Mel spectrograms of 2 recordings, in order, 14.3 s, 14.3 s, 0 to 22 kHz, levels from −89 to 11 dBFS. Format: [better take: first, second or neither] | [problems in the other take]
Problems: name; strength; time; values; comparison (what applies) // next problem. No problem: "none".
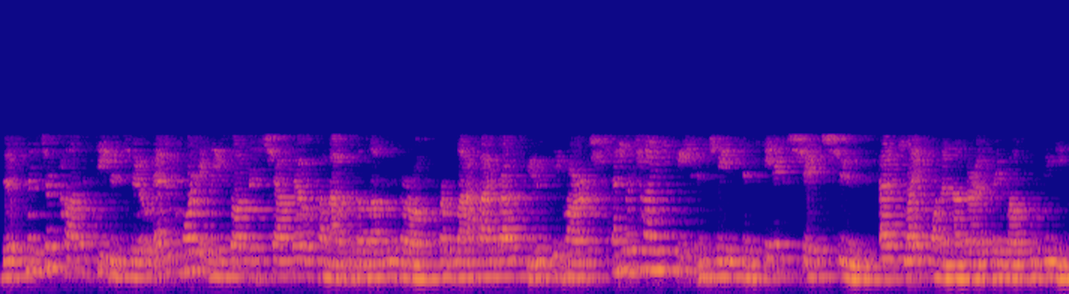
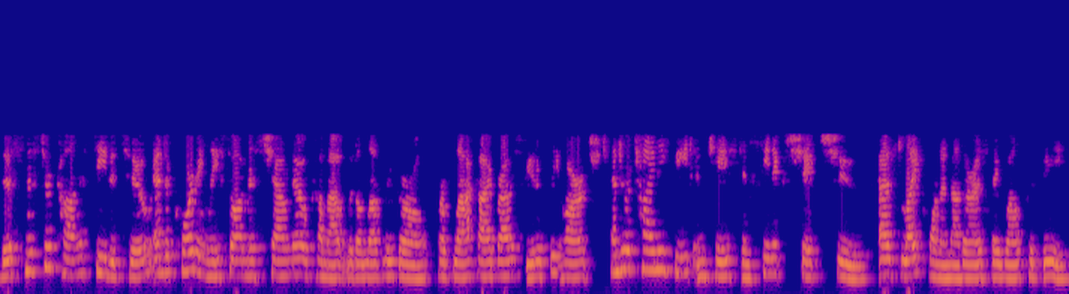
second | room echo; dies away in 1.2 s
